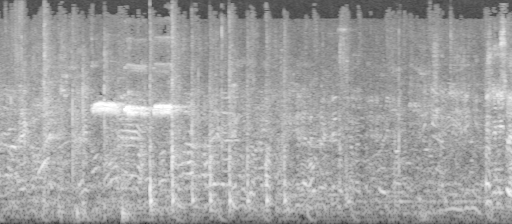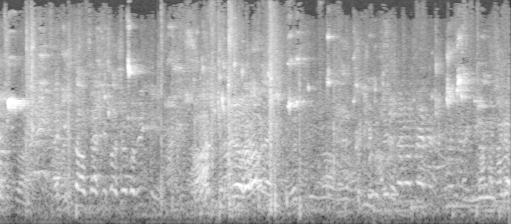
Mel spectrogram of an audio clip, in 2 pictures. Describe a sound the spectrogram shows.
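Plastic sticks clack together.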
